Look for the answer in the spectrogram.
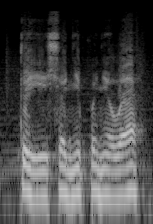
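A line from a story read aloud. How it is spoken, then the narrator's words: Chuckling. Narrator (Russian): хохотнул Саныч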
